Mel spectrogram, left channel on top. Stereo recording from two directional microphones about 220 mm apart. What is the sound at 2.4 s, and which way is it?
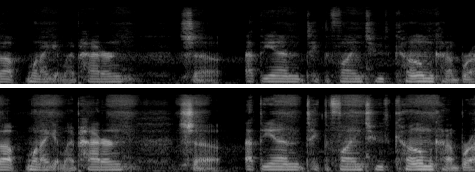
Speech, 20° right (ahead or behind).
